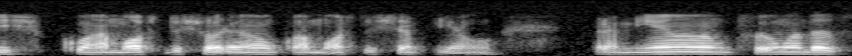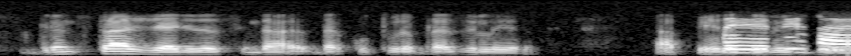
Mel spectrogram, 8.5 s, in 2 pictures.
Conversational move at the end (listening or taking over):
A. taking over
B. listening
A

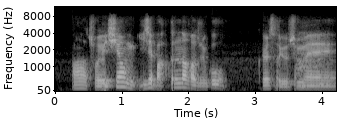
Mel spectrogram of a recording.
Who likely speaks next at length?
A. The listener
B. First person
B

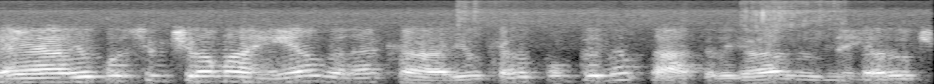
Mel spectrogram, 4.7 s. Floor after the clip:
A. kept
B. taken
A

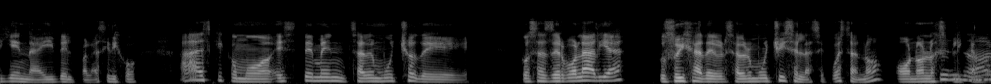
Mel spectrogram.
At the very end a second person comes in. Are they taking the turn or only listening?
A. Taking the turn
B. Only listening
A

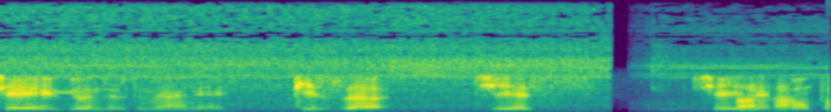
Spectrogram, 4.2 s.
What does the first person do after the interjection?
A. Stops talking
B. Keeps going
A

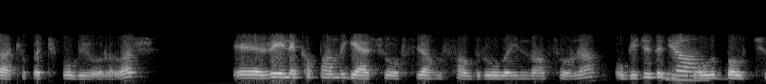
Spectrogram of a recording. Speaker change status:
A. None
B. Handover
A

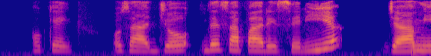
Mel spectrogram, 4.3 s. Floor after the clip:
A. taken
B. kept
B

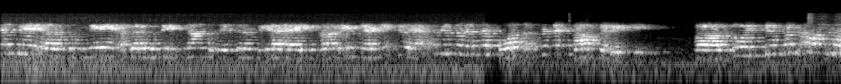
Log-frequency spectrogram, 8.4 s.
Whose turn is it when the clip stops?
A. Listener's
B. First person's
B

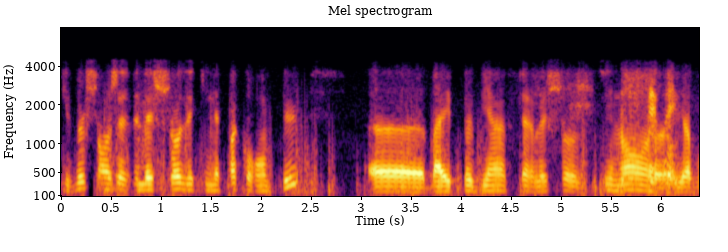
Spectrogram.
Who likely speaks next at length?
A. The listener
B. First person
B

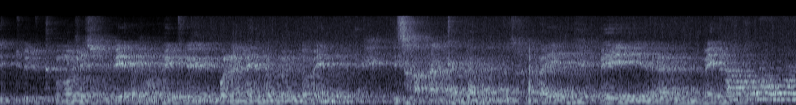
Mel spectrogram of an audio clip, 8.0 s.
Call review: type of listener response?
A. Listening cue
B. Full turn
B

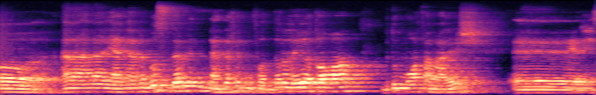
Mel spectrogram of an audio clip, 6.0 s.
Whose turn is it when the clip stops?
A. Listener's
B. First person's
B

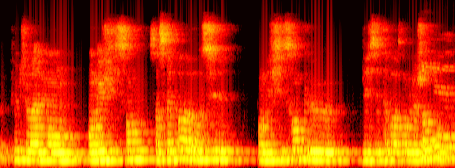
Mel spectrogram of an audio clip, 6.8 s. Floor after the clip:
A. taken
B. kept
A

